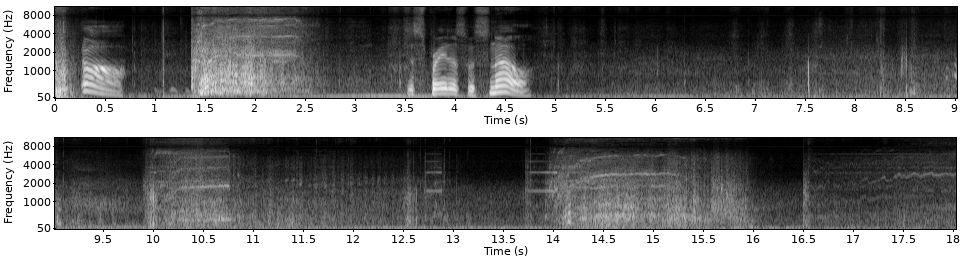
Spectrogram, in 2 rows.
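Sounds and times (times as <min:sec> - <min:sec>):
electric motor whining: 0:01.4 - 0:02.8, 0:09.9 - 0:12.3, 0:13.7 - 0:18.0
tyres churning snow: 0:01.4 - 0:02.8, 0:09.9 - 0:12.6, 0:13.8 - 0:18.0.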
